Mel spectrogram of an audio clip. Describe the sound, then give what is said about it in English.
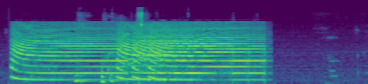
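A loud, brassy air horn sound effect blares in one sustained blast of about three seconds, its pitch wavering briefly midway, then cuts off abruptly into near silence. “You need that sound effect, Blanco. Yeah. The horn. The beep, beep, beep, don't we have it?”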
